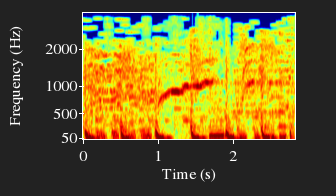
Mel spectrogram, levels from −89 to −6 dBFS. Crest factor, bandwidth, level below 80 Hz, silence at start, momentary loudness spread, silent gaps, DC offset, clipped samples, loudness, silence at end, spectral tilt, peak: 10 dB; 3.8 kHz; -14 dBFS; 0 s; 2 LU; none; under 0.1%; under 0.1%; -11 LUFS; 0 s; -10.5 dB/octave; 0 dBFS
